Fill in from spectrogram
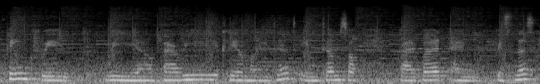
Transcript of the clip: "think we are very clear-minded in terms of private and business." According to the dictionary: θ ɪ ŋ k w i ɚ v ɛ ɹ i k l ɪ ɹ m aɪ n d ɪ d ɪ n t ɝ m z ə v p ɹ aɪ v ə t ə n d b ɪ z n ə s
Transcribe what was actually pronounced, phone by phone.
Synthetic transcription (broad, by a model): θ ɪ ŋ k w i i v ɛ ɹ i k l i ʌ m aɪ n d ɪ d ɪ n t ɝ m s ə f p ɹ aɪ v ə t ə n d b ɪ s n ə s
